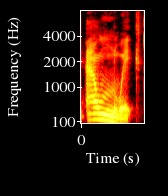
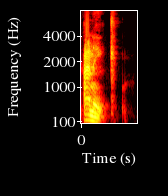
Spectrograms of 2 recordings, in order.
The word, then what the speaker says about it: Alnwick: I was calling it Alnwick. Do you know this is up near Scotland? Alnwick? – Never heard of it. – This tour of mine is going everywhere, mate. apparently you pronounce it Anick.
